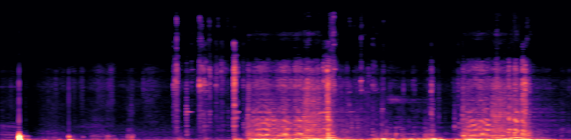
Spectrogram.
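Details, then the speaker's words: Classic Chrysler not started for two or three months, pumped before cranking: keys rattle, then two bursts of steady cranking that never catch; no-start from empty fuel tank, ran after adding a gallon of gas. "come on oh now to be honest with you guys i think it just might be out of gas surprise surprise"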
